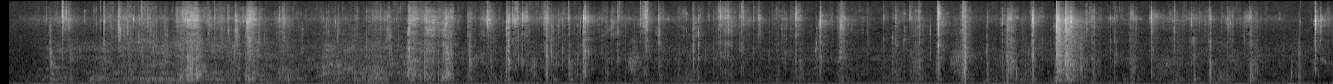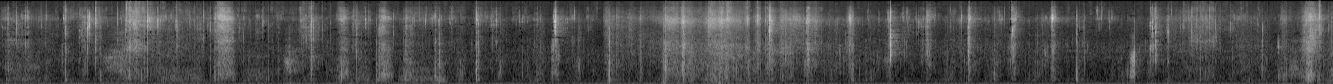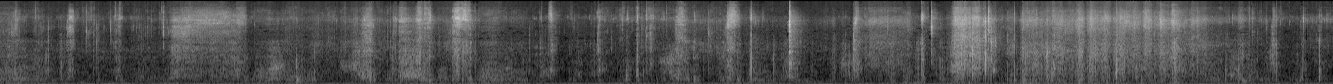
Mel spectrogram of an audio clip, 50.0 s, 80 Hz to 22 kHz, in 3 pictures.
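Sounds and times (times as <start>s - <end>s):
crinkling and crunching: 18.6s - 49.9s.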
